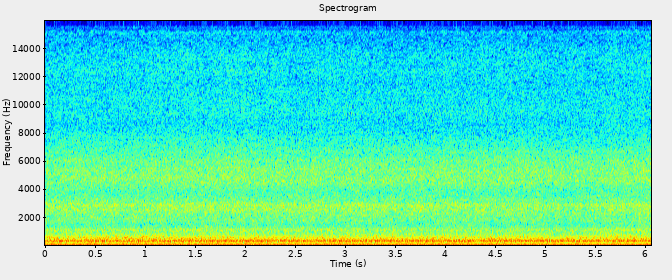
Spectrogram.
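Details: Massey Ferguson 135 tractor first start after oil change, filter and valve adjustment, high-low in neutral: even low thrum about three beats a second, no knocks, ticks or stumbles; starts straight up, idles smooth and healthy.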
